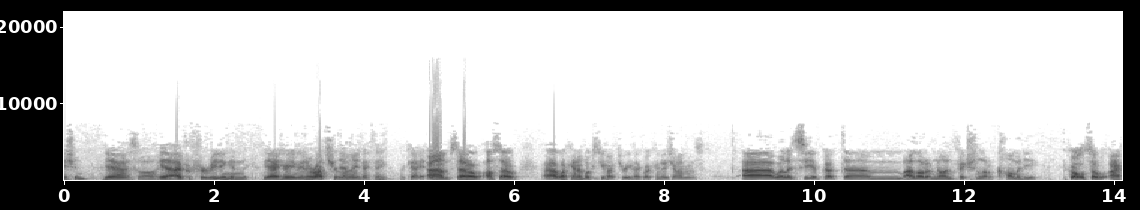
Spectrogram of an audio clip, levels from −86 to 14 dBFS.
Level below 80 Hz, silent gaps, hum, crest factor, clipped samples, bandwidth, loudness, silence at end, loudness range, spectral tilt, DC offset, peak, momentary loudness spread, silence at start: -66 dBFS; none; none; 18 dB; under 0.1%; 7.6 kHz; -18 LUFS; 0 s; 4 LU; -3.5 dB/octave; under 0.1%; 0 dBFS; 15 LU; 0 s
